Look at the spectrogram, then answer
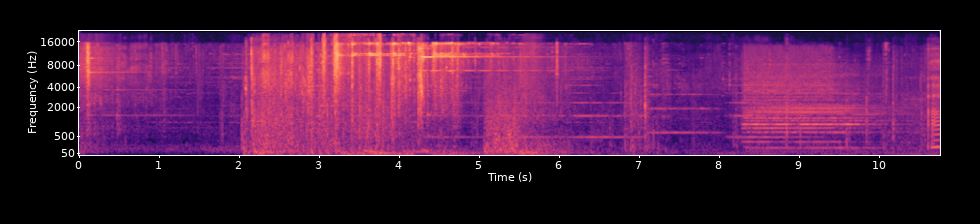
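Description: Gunfire in the shooter game The Finals comes in two loud, crackling bursts separated by a lull, followed by a thud and a string of short electronic tones.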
